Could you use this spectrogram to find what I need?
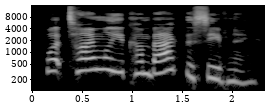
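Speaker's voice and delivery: a mother's mildly anxious asking. A narrator's reading. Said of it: "asked Missus Jones anxiously".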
